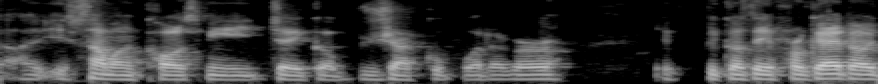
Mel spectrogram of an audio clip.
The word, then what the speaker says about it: Jakub: In Poland, you would say Jakub.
